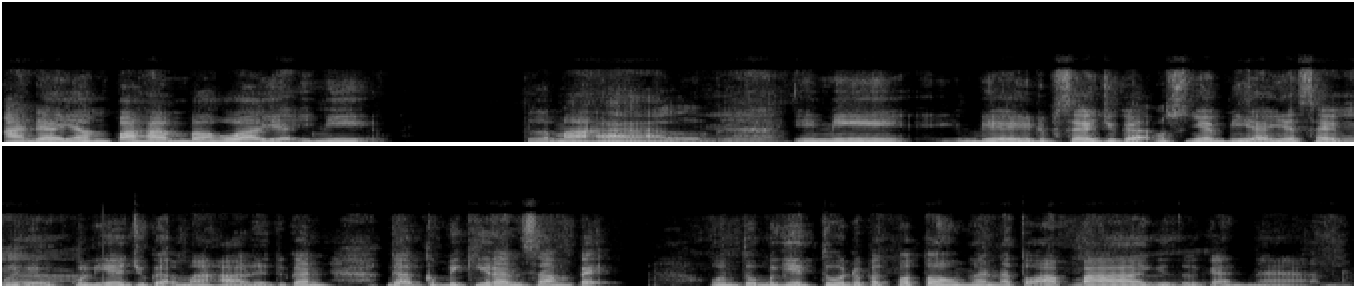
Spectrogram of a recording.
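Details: Adult woman speaking; normal speech.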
